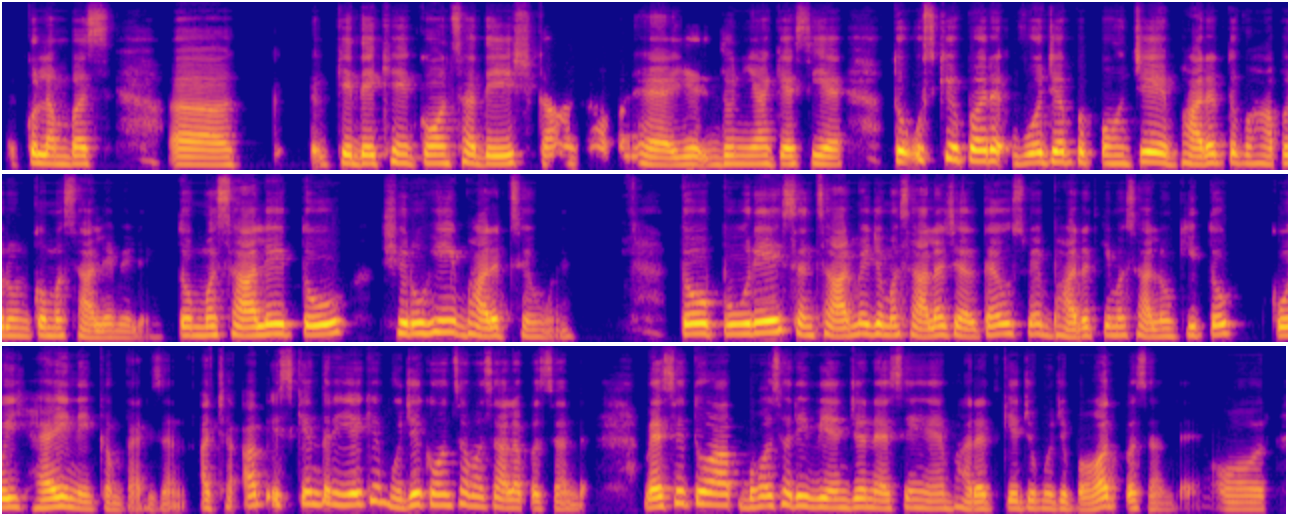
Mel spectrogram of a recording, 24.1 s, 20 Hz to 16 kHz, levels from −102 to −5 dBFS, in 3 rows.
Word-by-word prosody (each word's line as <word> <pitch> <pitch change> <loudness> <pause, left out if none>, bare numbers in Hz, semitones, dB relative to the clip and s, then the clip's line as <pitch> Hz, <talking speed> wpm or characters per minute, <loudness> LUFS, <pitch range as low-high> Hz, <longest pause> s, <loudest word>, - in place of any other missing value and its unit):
Columbus 175 -1 0 0.4
अ, 160 -2 -1 0.7
कि 190 - +4
देखें 185 +1 -1
कौन-सा 185 +2 -1
देश 180 +2 0
कहाँ-कहाँ 180 -1 -9
पर 175 +2 -10
है, 155 -2 0
ये 170 0 0
दुनिया 175 0 -2
कैसी 170 +2 -1
है, 165 -2 +1 0.3
तो 450 - +10
उसके 310 -7 -3
ऊपर 240 -2 +5
वो 195 +3 +3
जब 215 0 +4 0.2
पहुँचे 185 +3 +5
भारत 190 +1 +1
तो - - 0
वहाँ 180 -2 -7
पर 185 - 0
उनको 180 0 -3
मसाले 150 -5 -5
मिले, 135 -1 -13 0.2
तो 185 - 0
मसाले 190 +2 +4
तो 435 +4 +6 0.2
शुरू 225 -1 +5
ही 250 +1 +1
भारत 175 -4 +1
से 165 - -8
हुए 155 +1 -12
हैं। 150 - -18 0.7
तो 440 +1 +8
पूरे 445 +4 +8
संसार 170 -3 -3
में 215 0 +1
जो 215 - +3
मसाला 190 -2 -3
चलता 185 -1 -3
है, 210 - +1
उसमें 215 -2 -3
भारत 175 -1 -4
की 195 - -4
मसालों 175 -4 -6
की 185 - -4
तो 210 +2 +3 0.3
कोई 185 +1 +1
है 180 +1 +1
ही 205 - +4
नहीं 155 -5 -6
कम्पैरिज़न। 145 -3 -14
अच्छा, - - -9
अब - - -3
इसके 255 - -4
अंदर 255 0 -2
ये 235 - 0
है 245 - +5
कि 325 - -5
मुझे 235 -1 +2
कौन-सा 235 0 -3
मसाला 195 -5 -4
पसंद 155 0 -9
है? - - -31 0.4
वैसे 205 +8 +2
तो 260 +1 +2
आप 235 -1 -2
बहुत 210 +6 -3
सारी 220 -3 +1
व्यंजन 185 0 -2
ऐसे 165 +2 -6
हैं 160 0 -9
भारत 155 -3 -4
के 165 - -5
जो 165 +1 -8
मुझे 160 -1 -6
बहुत 195 +7 -2
पसंद 160 -4 -8
है - - -20
और 145 -1 -9
185 Hz, 205 wpm, -22 LUFS, 170-215 Hz, 0.7 s, तो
